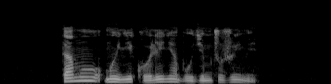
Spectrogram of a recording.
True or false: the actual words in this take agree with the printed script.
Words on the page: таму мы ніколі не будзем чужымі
true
